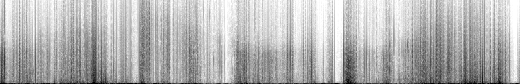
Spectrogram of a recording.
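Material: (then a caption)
Silicone. Fingertips rub and wiggle inside the opening of a soft white silicone ear on a round binaural microphone, making close contact friction on the silicone. A continuous, muffled scratching and rustling plays, heavy in low rumble, with brief louder swells of brighter friction as the fingers shift.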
